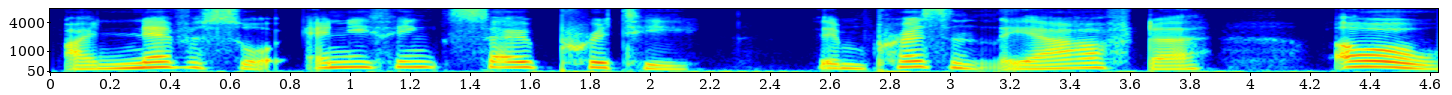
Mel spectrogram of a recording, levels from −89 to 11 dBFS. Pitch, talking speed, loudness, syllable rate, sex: 210 Hz, 130 wpm, -19 LUFS, 4.6 syllables/s, female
